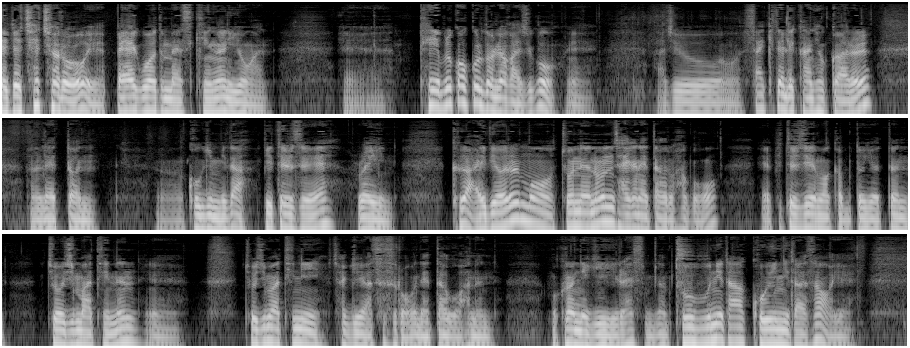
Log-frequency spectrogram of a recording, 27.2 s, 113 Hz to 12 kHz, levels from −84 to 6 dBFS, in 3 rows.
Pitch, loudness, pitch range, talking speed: 100 Hz, -15 LUFS, 90-115 Hz, 270 characters per minute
